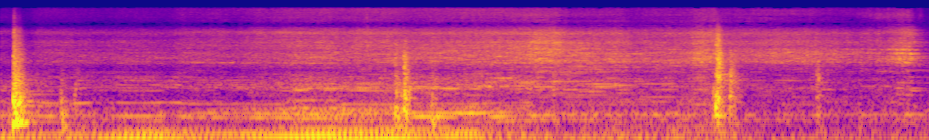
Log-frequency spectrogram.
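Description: Marble tiles clacking sharply as they are set down on a stack, three times about three seconds apart, over the low steady hum of a vehicle engine.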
